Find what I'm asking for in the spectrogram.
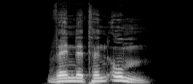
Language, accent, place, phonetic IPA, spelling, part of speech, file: German, Germany, Berlin, [ˌvɛndətn̩ ˈʊm], wendeten um, verb, De-wendeten um.ogg
- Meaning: inflection of umwenden: 1. first/third-person plural preterite 2. first/third-person plural subjunctive II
